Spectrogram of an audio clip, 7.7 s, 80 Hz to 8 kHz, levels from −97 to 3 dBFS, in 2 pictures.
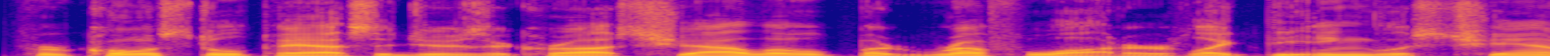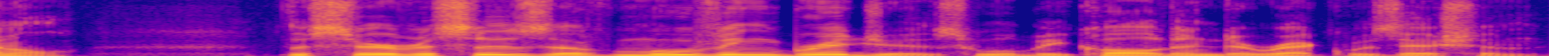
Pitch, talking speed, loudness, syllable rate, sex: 110 Hz, 170 wpm, -16 LUFS, 5.4 syllables/s, male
